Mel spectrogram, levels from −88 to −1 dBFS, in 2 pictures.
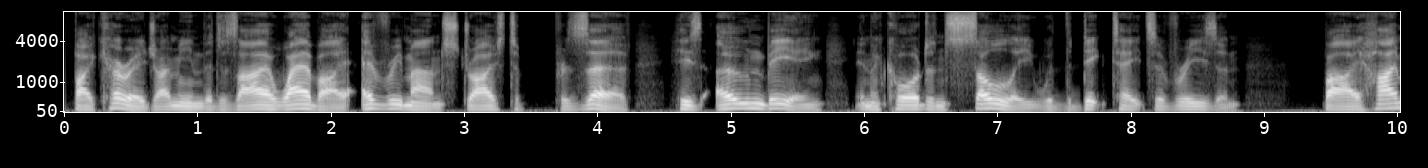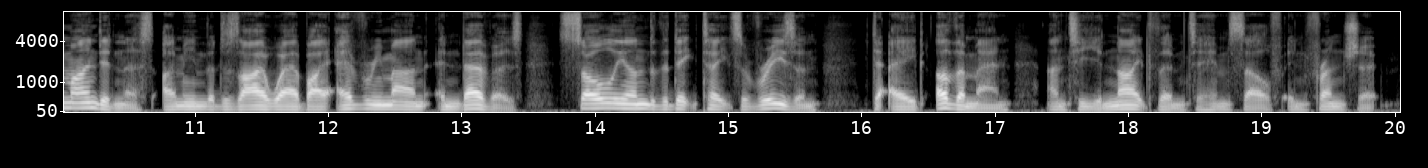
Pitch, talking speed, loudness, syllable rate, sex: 110 Hz, 155 wpm, -18 LUFS, 5.4 syllables/s, male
